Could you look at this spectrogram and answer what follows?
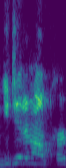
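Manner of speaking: ordinary talk, nothing marked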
